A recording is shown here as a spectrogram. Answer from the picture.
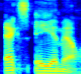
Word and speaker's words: XAML: Then we have app.xaml window or main window.xaml, which XAML is XAML. That's how you pronounce XAML.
